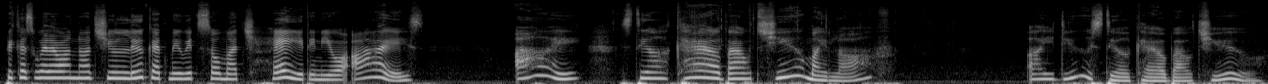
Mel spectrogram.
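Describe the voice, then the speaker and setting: A woman playing an obsessed, unhinged ex-girlfriend in an ASMR roleplay, taunting and possessive in a sweetly menacing, giggly way with drawn-out words. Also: high-pitched, lively intonation, a little mellow, no room sound. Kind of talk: ASMR roleplay acting, one side of a conversation.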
